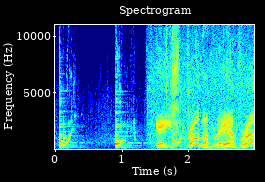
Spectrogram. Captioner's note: water dripping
